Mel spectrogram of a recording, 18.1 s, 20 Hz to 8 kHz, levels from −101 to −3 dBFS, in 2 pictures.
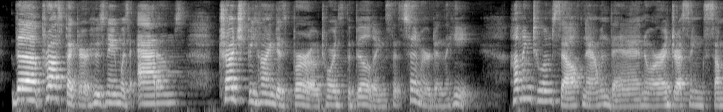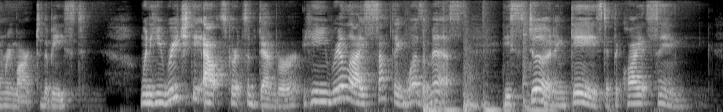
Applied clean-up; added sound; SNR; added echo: none; Drum kit; 13 dB; reverberation time 0.8 s.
